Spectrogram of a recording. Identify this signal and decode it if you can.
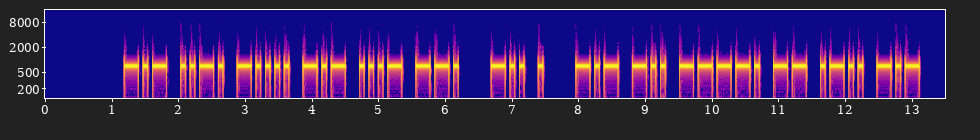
Morse code, heard as a keyed tone, about 17 wpm, 700 Hz. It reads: KF6KVG DE KD9MLK
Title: USA Callsign DE Callsign 17wpm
